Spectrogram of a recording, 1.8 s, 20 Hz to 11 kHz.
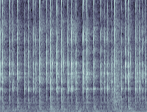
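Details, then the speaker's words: Early-1960s Astor suitcase record player motor on a variac at 168, unit not sitting flat and turntable off, before lubrication: a rapid, thin chatter of clicks, about twenty a second. The motor runs noisily; the cause is suspected to be how it is sitting. "turn the power up on the varac camera when out of focus bit noisy but could be cuz it's sitting up so that's at 168"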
